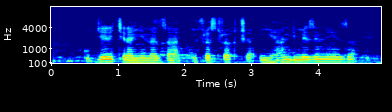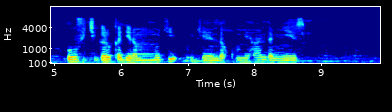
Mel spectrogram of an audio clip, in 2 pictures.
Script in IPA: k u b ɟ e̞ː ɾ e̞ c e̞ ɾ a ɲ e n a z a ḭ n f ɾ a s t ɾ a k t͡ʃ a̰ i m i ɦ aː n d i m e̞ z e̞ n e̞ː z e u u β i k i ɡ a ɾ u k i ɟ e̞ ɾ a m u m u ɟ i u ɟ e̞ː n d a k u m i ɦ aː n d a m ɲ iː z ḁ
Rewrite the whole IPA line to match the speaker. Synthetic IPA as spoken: k u b ɟ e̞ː ɾ e̞ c e̞ ɾ a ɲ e n a z a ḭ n f ɾ a s t ɾ a k t͡ʃ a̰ i m i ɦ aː n d i m e̞ z e̞ n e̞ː z a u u v i c i ɡ a ɾ u k a ɟ e̞ ɾ a m u m u ɟ i u ɟ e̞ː n d a k u m i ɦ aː n d a m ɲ iː z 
